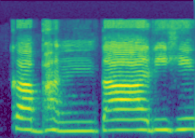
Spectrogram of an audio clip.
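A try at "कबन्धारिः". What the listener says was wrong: No, only dhakara you should stress.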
